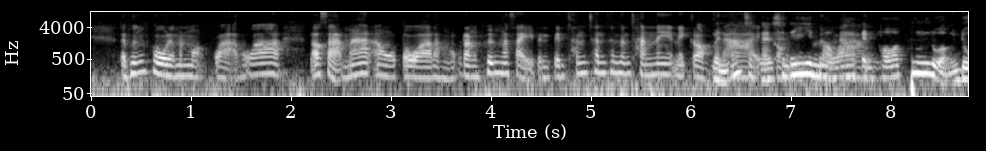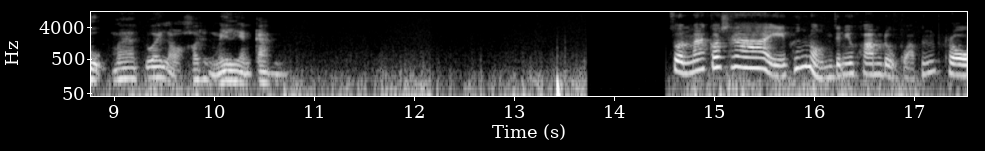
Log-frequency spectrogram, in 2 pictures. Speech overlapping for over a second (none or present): present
